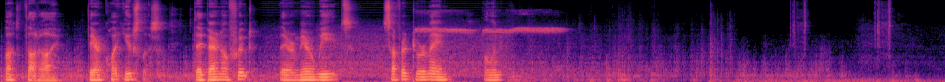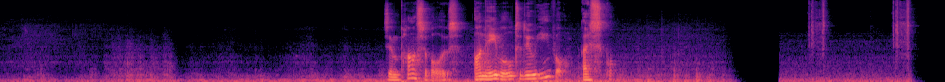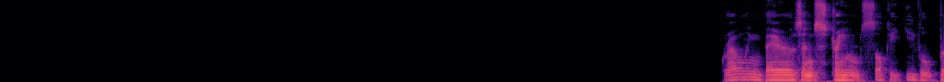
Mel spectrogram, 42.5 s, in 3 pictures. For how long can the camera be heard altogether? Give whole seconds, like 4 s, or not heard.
4 s.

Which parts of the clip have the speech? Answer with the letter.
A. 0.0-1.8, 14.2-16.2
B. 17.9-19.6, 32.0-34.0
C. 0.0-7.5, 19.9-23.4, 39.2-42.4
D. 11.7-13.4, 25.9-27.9
C.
